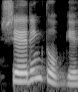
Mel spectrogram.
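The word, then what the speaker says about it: Tshering Tobgay: prime minister बने हैं शेयरिंग तोप ग ठीक है यहां पे टी साइलेंट है नेक्स्ट है हमारे रा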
